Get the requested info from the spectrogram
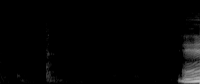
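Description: Near silence with a faint click about half a second in, then a man's voice starting near the end.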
